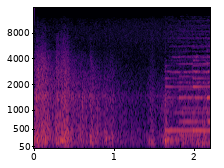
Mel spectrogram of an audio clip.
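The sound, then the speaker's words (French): A voice imitates a thunderstorm with a rough, rumbling hiss of noise that swells and surges for about two seconds, turning into a steadier, brighter sound toward the end. “Mais de l'orage. Bah, je fais le triple orage.”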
